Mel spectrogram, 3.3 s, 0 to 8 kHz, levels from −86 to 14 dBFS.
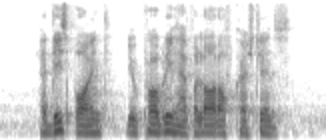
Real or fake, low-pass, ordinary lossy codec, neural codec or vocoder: fake; 7.2 kHz; none; codec, 16 kHz, 16 kbps, FunCodec, trained on LibriTTS, 50 frames a second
